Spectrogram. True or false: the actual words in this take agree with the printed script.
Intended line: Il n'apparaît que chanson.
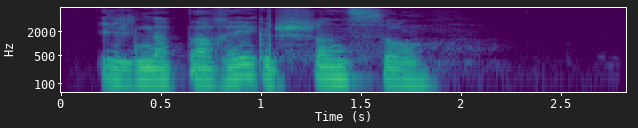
true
